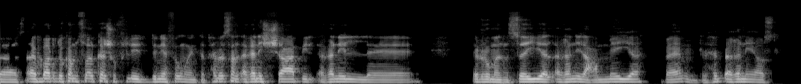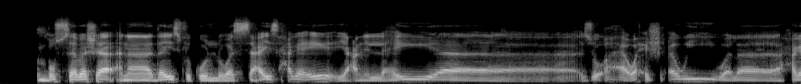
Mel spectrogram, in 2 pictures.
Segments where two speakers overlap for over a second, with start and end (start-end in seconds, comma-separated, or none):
none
